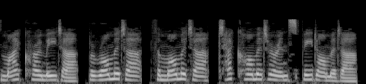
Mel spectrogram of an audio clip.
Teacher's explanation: use the pronunciation with stress on the second syllable. The latter pronunciation follows the stress pattern used for the names of measuring instruments such as micrometer, barometer, thermometer, tachometer and speedometer.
